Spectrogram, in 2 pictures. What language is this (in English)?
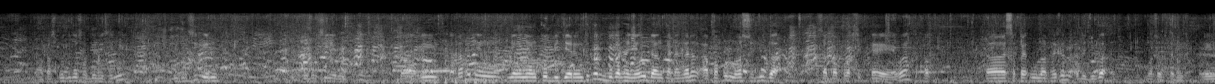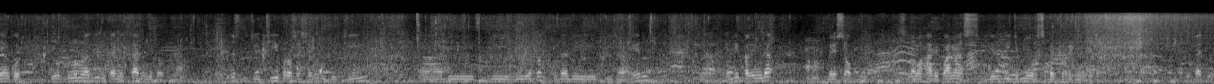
Indonesian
